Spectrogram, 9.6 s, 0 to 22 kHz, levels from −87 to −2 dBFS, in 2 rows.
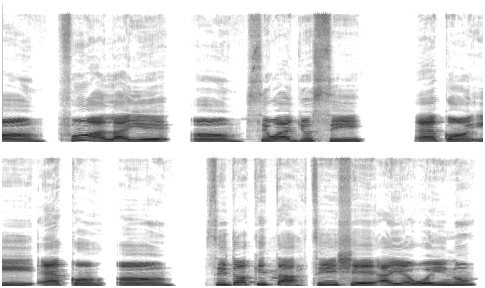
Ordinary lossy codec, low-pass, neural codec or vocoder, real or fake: none; none; none; real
